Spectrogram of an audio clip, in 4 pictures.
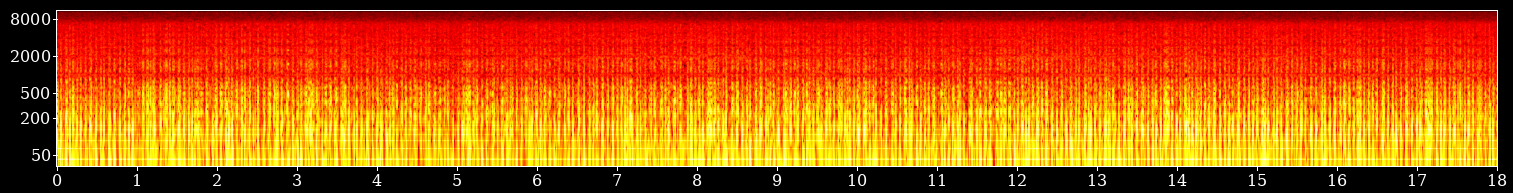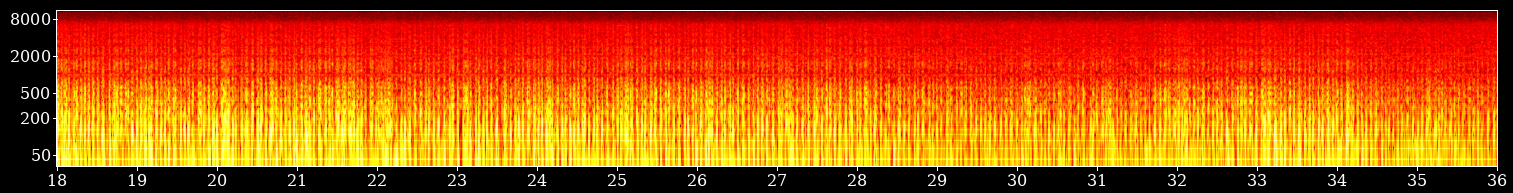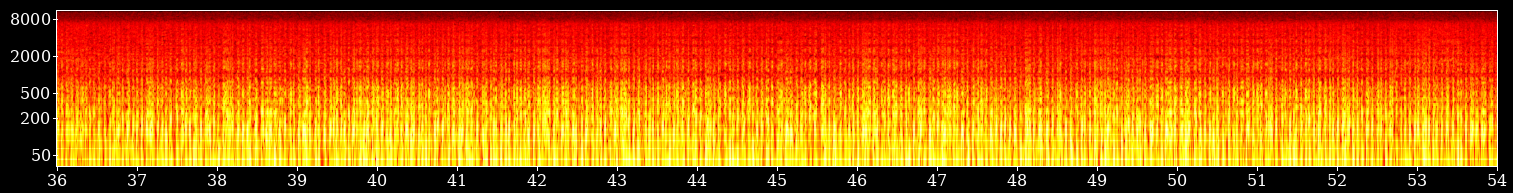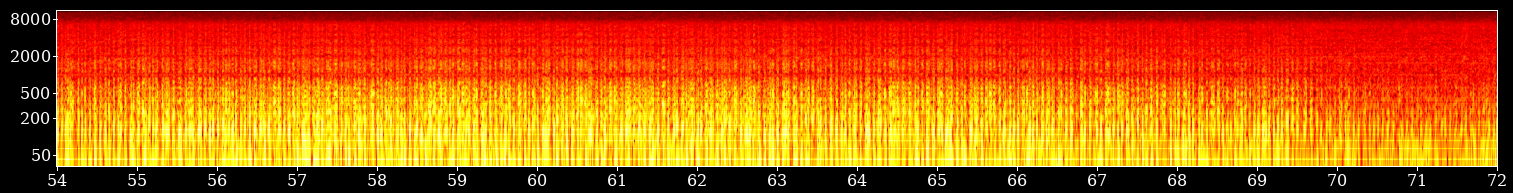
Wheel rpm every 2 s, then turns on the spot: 230, 230, 210, 190, 200, 230, 230, 230, 230, 230, 230, 230, 230, 230, 230, 230, 230, 230, 230, 230, 230, 230, 230, 230, 230, 200, 140, 170, 220, 230, 230, 230, 230, 230, 230, 230.
none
